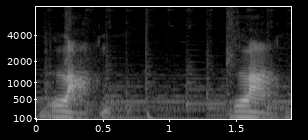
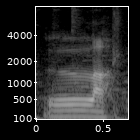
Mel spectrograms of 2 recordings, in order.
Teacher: place the tip of your tongue against the alveolar ridge that's behind your upper teeth, just like the alveolar dental onsets that we have discussed in the previous video.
